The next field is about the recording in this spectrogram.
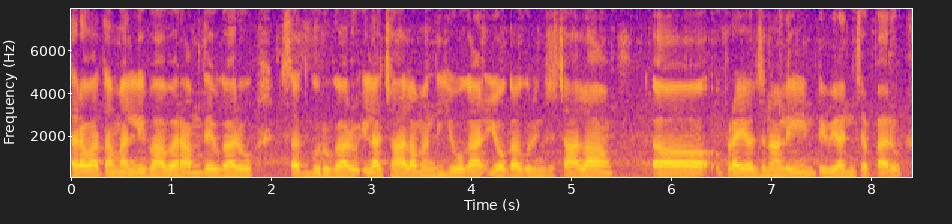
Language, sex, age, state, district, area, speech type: Telugu, female, 18-30, Telangana, Mahbubnagar, urban, spontaneous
